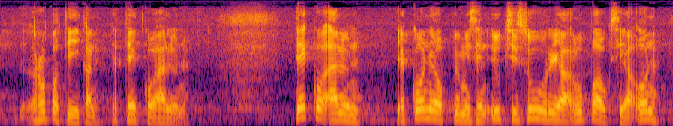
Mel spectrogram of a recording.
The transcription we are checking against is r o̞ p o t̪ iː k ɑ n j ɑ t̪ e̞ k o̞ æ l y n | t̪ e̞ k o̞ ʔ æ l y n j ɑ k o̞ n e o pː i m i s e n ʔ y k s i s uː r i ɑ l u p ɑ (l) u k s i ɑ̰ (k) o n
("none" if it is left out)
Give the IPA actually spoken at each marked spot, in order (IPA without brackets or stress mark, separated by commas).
none, ʔ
